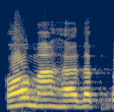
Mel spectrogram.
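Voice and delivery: slow, emphatic "Koma hadat" for the class; slow emphatic reading. Shown as a demonstration. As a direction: lean on "Koma hadat" slowly so they notice. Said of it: "Perhatikan, Pak".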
